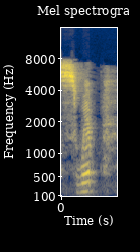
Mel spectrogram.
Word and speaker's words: SWPPP: I'll remind everyone at first that SWIP is spelled SWPPP, and it stands for the Stormwater Pollution Prevention Plan.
